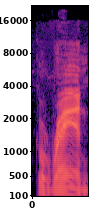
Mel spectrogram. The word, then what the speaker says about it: Garand: Garand. It's Garand, isn't it?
